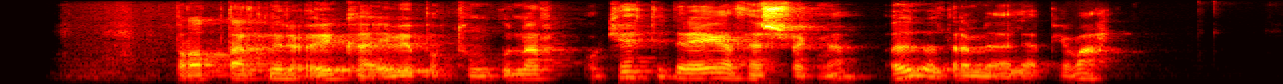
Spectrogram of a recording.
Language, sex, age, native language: Icelandic, male, 30-39, Icelandic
